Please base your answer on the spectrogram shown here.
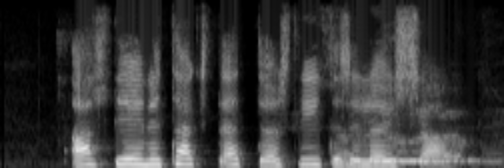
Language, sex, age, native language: Icelandic, female, 14, Icelandic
